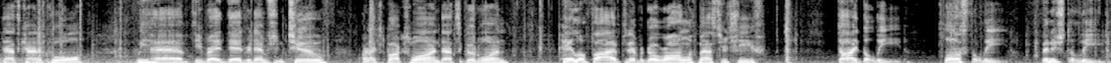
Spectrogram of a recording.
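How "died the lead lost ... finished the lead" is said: horrible bad announcer voice, swooping pitch. Listing video games, doing a horrible Halo 2 impression. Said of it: "that's like a horrible impersonation".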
